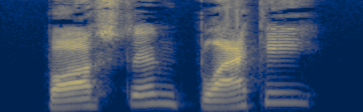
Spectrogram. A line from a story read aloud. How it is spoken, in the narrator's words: cried exultantly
